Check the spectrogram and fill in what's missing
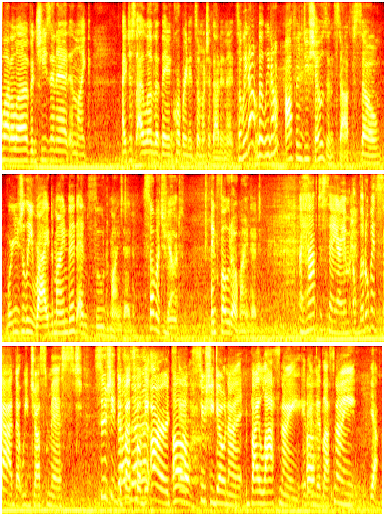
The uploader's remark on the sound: LITERALLY in the car heading to Disney World.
